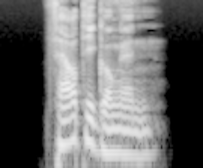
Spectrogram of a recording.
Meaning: plural of Fertigung
- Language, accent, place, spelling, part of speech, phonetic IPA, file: German, Germany, Berlin, Fertigungen, noun, [ˈfɛʁtɪɡʊŋən], De-Fertigungen.ogg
